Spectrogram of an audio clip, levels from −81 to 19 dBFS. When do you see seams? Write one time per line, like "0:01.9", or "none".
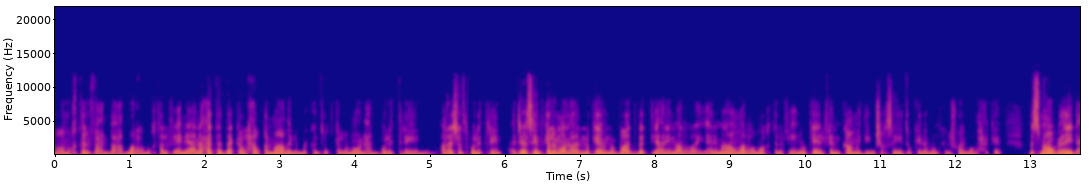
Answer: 0:06.0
